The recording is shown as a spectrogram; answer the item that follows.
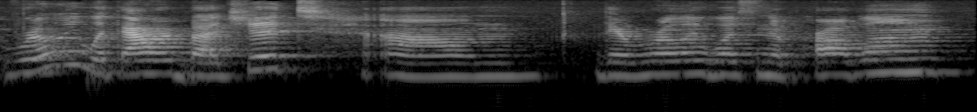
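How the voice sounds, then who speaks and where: A woman's voice: a little high, slow pace, a bit bright, a little hiss or hum. An American woman of fifty chatting casually and informally, as if introducing herself for an audition. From Southern Ohio, United States. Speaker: house-hunting show applicant. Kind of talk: casual interview-style chat to camera. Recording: echoey room.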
